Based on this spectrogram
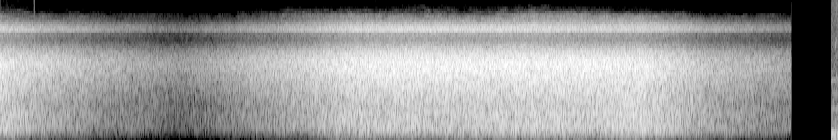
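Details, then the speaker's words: HVAC system slowly losing its refrigerant charge, heard through an AccuTrak VPE ultrasonic leak detector scanning the condenser enclosure: steady high hiss swells near the refrigerant line, holds, then fades, pinpointing the leak. "here the technician is already able to hear the refrigerant leaking upon closer inspection the technician is able to easily pinpoint the leak in the refrigerant line"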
